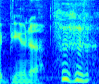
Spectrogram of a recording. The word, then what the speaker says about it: Buena Vista: Buena Vista, that's what they call her, Buena Vista, but the locals say Buena.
